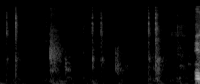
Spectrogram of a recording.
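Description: Typing on a computer keyboard: a run of short, irregularly spaced key taps.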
